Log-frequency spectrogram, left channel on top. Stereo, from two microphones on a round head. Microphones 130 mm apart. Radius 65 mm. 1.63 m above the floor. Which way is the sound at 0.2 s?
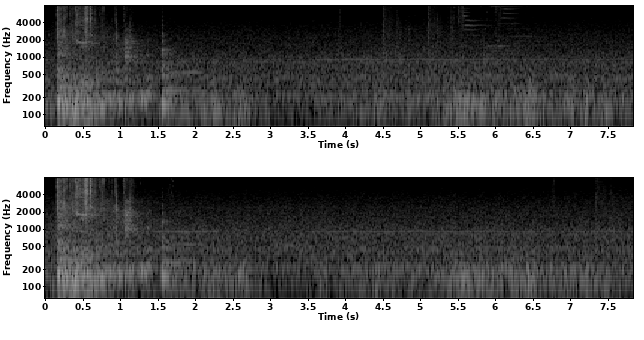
25° right (ahead or behind).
